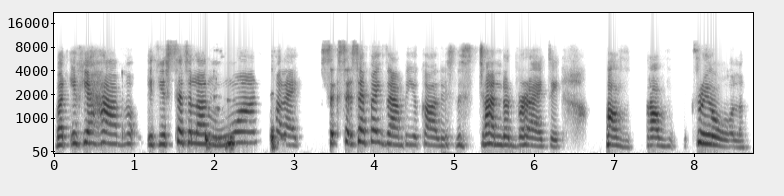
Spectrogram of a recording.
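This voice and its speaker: A woman giving a webinar talk over a video call, deliberate and often repeating words as she finds her phrasing. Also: sits high, steady tone, pushed and bright, low-quality recording. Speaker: guest speaker. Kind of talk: webinar talk answering a question.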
